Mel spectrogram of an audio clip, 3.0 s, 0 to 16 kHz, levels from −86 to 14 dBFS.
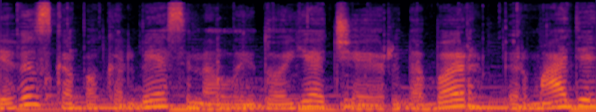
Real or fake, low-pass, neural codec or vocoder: fake; 14.4 kHz; vocoder, 48 kHz, 128 mel bands, Vocos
